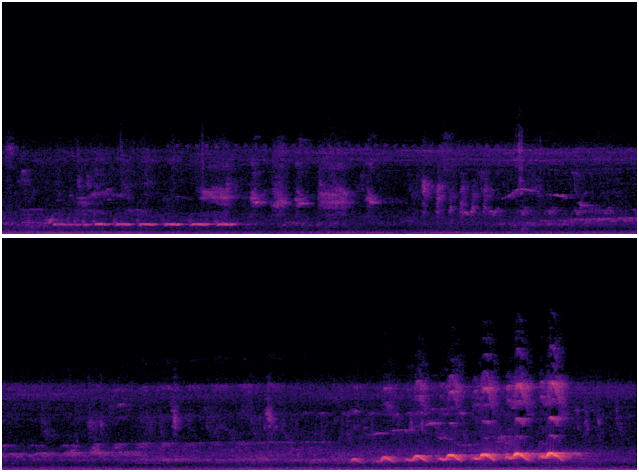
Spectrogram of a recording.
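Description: Birds calling: a short run of quick, even notes near the start and a few higher chirps, then, near the end, a louder series of quick notes that climb steadily in pitch.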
